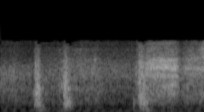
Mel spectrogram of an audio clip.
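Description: A car door is shut after a passenger slips into the seat. There are a couple of quick thuds, then a longer rustling clatter as it settles, over a steady low background hiss with no one speaking.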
